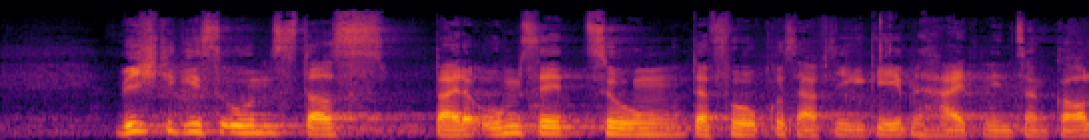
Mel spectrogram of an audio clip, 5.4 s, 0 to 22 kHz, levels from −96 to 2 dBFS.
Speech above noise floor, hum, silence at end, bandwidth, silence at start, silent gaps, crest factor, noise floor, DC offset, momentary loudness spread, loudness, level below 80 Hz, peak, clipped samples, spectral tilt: 31 dB; none; 0 s; 16 kHz; 0.6 s; none; 18 dB; -59 dBFS; under 0.1%; 7 LU; -28 LUFS; -72 dBFS; -10 dBFS; under 0.1%; -5 dB/octave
